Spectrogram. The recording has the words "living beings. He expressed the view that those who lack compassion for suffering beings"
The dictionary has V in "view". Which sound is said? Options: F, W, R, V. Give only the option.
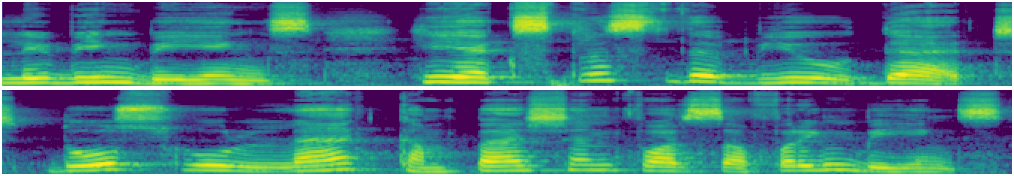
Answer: V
